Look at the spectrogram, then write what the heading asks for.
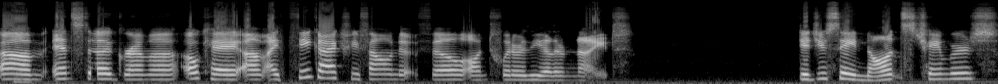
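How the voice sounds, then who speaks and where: A woman with a US West Coast accent, fairly high in pitch, with a bright, sharp tone, fairly even intonation and a very slow pace. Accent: US Pacific state accent, drops some s sounds. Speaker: YouTuber. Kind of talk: casual chat.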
